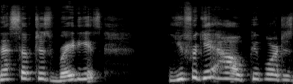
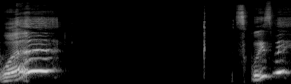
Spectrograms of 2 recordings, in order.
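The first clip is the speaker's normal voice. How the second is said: high, loud mock disbelief; shocked squeak; 7 dB louder, slower than usual. Surprised by a job offer, high loud disbelief. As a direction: jump way up in pitch, stunned.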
